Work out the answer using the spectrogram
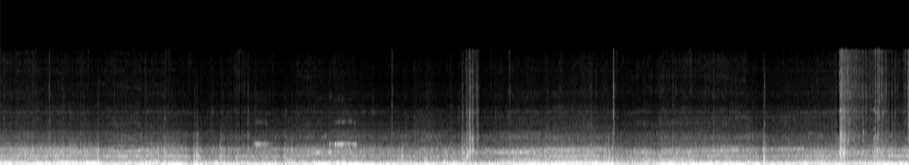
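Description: Rally car engine heard from inside the cabin, revving up and falling away repeatedly as the driver accelerates, shifts and brakes on a stage. A couple of brief sharp cracks cut through, one about halfway and one near the end.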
